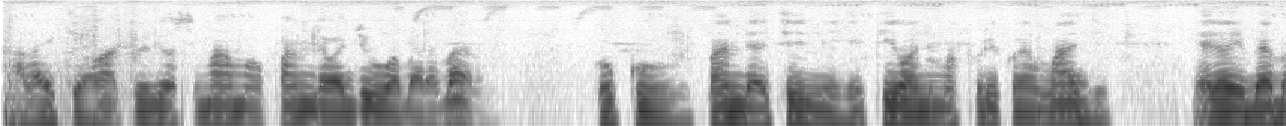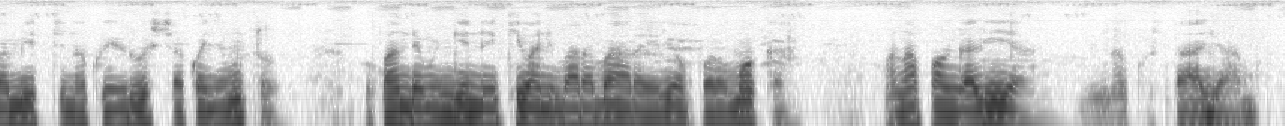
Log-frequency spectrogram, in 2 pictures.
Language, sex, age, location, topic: Swahili, male, 25-35, Kisii, health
